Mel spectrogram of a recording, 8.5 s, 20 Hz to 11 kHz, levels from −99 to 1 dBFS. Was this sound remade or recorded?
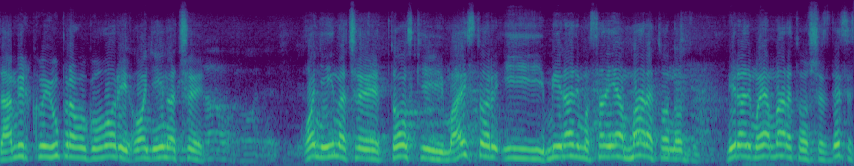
remade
